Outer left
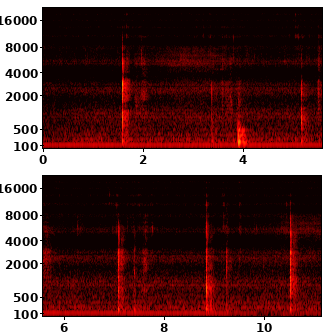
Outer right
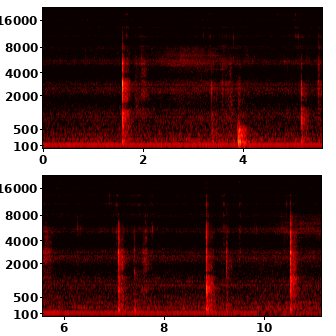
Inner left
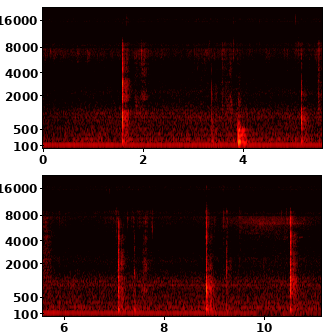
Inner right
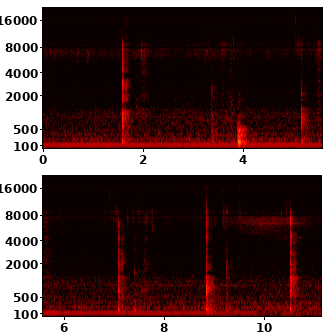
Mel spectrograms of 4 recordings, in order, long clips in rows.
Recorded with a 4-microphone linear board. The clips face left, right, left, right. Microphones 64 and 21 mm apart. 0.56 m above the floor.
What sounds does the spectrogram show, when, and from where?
1.6 s chopping: 15° left (ahead or behind), 1.3 m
